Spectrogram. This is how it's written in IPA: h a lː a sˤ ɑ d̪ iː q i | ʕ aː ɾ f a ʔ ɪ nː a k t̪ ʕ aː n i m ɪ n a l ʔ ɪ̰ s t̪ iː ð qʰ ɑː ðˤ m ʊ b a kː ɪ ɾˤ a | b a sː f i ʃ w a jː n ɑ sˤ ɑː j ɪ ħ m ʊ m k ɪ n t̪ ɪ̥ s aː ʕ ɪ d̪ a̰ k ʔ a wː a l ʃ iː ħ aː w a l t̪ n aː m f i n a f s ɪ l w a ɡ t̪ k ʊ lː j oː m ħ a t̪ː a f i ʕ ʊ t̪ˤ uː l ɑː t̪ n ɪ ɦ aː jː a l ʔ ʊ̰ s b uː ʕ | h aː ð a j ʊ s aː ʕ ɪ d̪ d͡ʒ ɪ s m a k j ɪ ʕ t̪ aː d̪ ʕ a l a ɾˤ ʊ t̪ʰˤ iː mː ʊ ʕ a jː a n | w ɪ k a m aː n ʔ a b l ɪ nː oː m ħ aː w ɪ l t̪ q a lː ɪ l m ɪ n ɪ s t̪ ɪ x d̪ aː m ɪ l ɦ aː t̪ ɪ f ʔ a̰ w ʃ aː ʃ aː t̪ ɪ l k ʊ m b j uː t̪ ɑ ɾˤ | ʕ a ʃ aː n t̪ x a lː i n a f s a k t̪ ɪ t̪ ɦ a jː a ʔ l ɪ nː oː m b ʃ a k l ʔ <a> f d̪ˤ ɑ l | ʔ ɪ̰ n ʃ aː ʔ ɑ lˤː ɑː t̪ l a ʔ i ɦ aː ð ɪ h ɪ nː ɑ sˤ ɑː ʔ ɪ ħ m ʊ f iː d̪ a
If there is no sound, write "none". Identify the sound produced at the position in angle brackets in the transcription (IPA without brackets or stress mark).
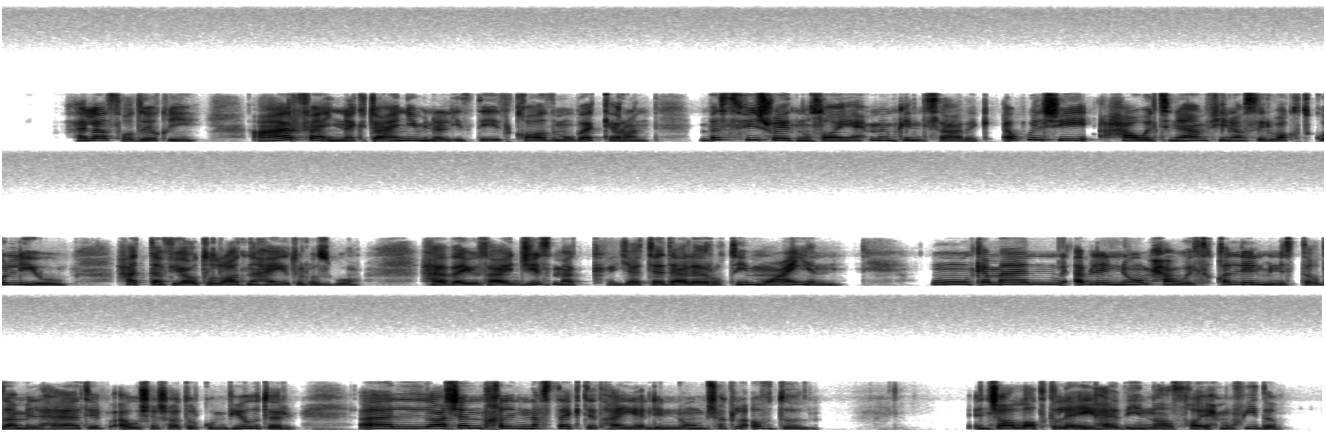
ɑ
